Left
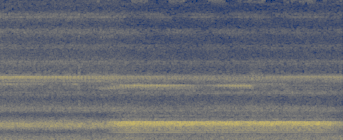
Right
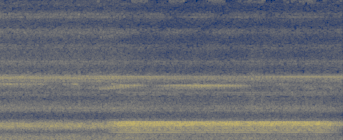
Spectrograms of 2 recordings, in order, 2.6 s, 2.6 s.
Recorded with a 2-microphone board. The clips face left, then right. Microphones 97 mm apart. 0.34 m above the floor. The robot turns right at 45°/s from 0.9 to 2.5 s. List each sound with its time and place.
0.0 s an insect: 20° right; by 2.6 s 50° left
